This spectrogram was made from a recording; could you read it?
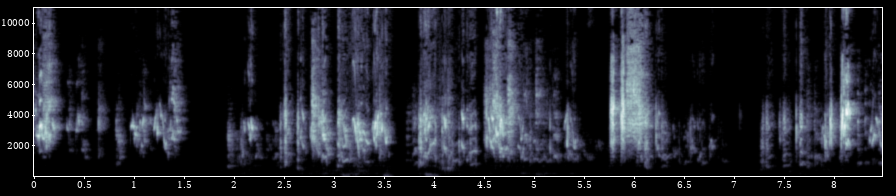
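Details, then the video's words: Pet budgies produce harsh squawks and scratchy warbled bursts, separated by short silences, in an indoor room. "budgie sounds"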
